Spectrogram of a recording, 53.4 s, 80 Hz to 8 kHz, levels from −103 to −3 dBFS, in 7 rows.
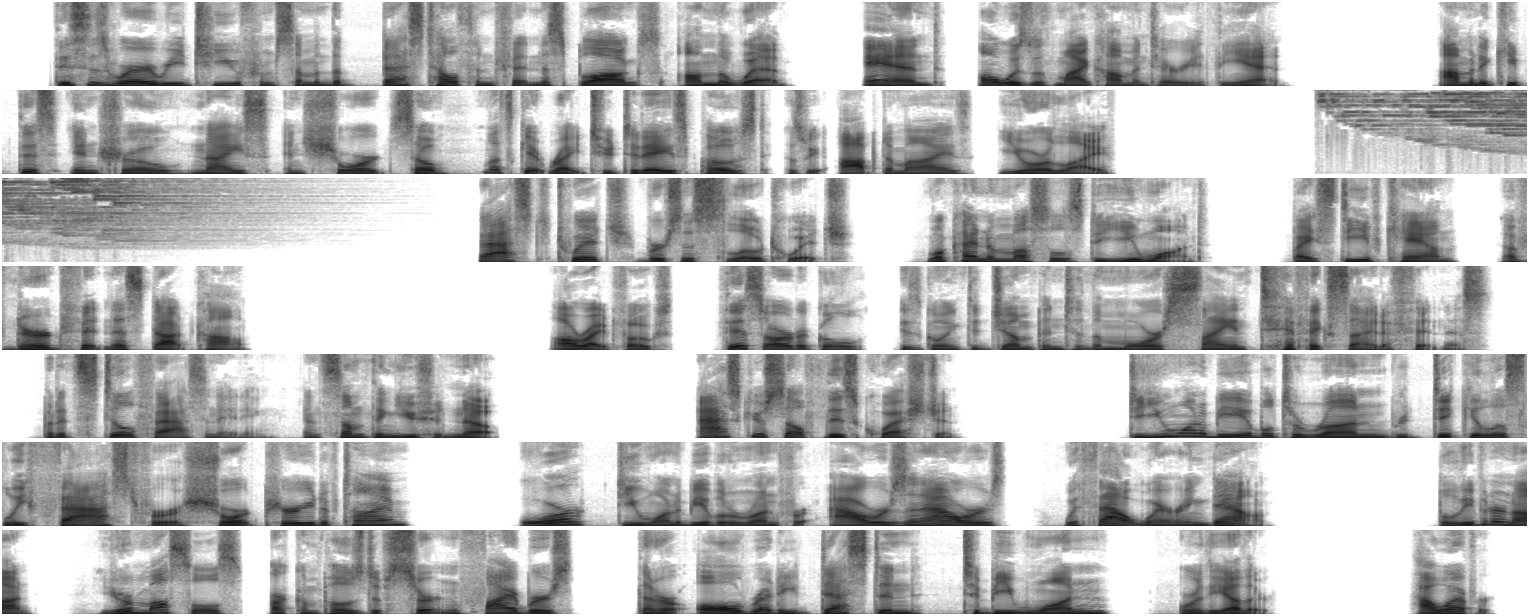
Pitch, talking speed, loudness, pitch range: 130 Hz, 165 wpm, -19 LUFS, 110-165 Hz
